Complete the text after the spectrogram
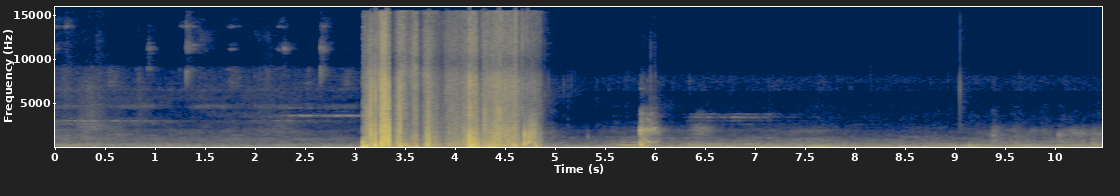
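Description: Fabric rustles as hands move it.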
